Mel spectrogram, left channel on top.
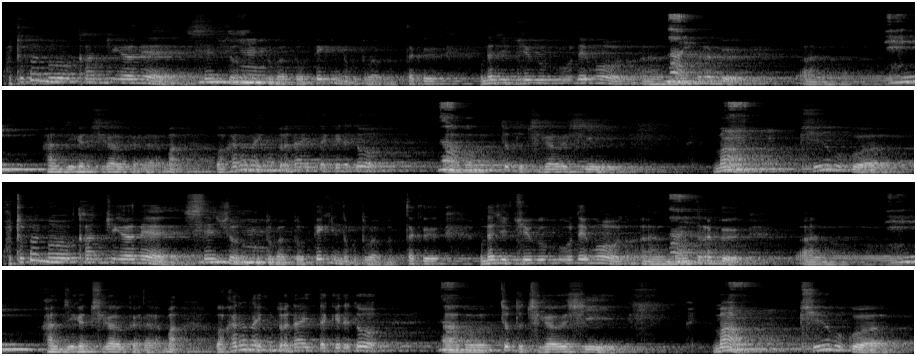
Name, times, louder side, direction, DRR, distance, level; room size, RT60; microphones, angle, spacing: voice 1, 0.0-7.4 7.9-9.0 9.5-12.9 13.5-15.7 16.2-16.6 17.1-18.0, right 3 dB, 90° right, 8 dB, 0.5 m, -27 dB
voice 2, 2.0-2.8 6.6-7.0 8.8-9.6 11.5-11.9 13.5-14.1 16.3-17.2, left 1 dB, 85° left, 7 dB, 0.7 m, -26 dB
11.0 x 4.1 x 6.8 m, 2.5 s
head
